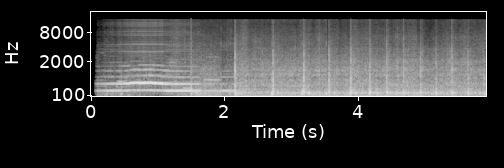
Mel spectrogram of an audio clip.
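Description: A single long held note, horn-like and full of overtones, for about the first two seconds, then hand drums struck at an uneven pace of about two or three beats a second.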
